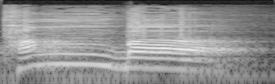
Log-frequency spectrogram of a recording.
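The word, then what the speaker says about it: thumb: और वह शब्द क्या है यह देखो अभी सबसे पहले देखो थंब पीछे बी आ रहा है। स्पेलिंग देखो टी एच यू एम बी थंब लेकिन इसके बी साइलेंट रहता है।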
